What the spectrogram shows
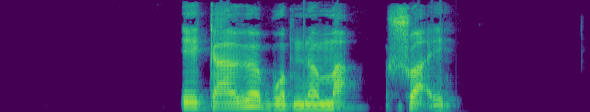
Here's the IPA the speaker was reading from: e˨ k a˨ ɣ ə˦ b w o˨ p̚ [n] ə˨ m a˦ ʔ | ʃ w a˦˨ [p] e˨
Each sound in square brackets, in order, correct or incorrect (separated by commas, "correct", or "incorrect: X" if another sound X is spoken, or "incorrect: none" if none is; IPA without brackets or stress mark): correct, incorrect: ʔ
